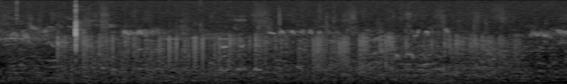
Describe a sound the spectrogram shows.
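A small ball rolls and clatters over cobblestones.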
